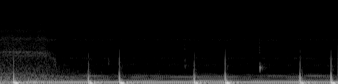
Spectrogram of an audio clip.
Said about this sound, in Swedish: Direkt där så alltså, bara jag fryser till is liten, en liten, liten stund där och jag, jag kan höra varenda hjärtslag som jag, som jag liksom som, jag, som, som kommer och det känns som en längre tid emot vad det faktiskt är.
